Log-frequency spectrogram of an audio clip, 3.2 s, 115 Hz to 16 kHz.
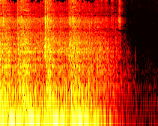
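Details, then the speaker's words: YCF SP1 150cc pit bike just converted from a Mikuni VM24 to a Keihin PE28 carburetor, choke on: single cylinder thumps unevenly, then fades and dies within about two seconds; it won't hold idle, as with the VM. "Tu vois, en mettant le starter, elle veut pas tenir encore comme le VM."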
